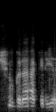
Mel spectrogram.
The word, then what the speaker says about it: Shubenacadie: I can't even begin to pronounce it. SHUBENACADIE. Yeah, the Shubenacadie Reserve. The Shubenacadie Reserve. Yeah. Okay. Short for Shuby.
